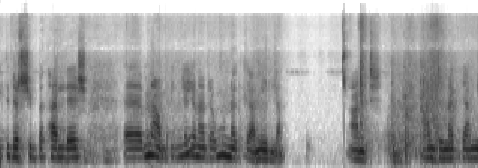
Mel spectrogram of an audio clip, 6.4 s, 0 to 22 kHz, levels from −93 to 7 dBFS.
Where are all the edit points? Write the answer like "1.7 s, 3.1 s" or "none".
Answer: 2.4 s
